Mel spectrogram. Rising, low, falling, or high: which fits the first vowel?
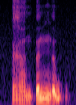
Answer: low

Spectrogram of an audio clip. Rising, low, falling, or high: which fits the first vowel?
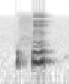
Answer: rising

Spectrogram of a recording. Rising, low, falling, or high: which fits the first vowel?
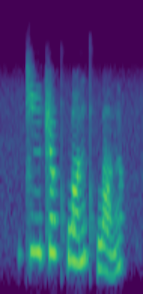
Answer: high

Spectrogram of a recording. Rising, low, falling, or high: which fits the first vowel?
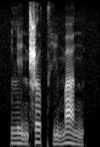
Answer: low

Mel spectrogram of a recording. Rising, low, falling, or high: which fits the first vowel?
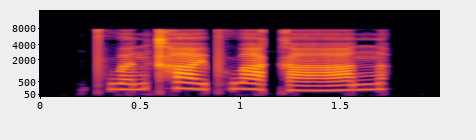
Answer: rising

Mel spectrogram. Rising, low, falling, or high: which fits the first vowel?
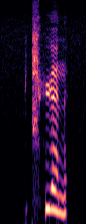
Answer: falling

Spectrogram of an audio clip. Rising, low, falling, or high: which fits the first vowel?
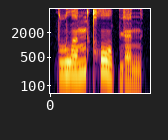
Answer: rising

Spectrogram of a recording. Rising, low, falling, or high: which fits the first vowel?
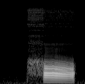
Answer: falling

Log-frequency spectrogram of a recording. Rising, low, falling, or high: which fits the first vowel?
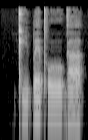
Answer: low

